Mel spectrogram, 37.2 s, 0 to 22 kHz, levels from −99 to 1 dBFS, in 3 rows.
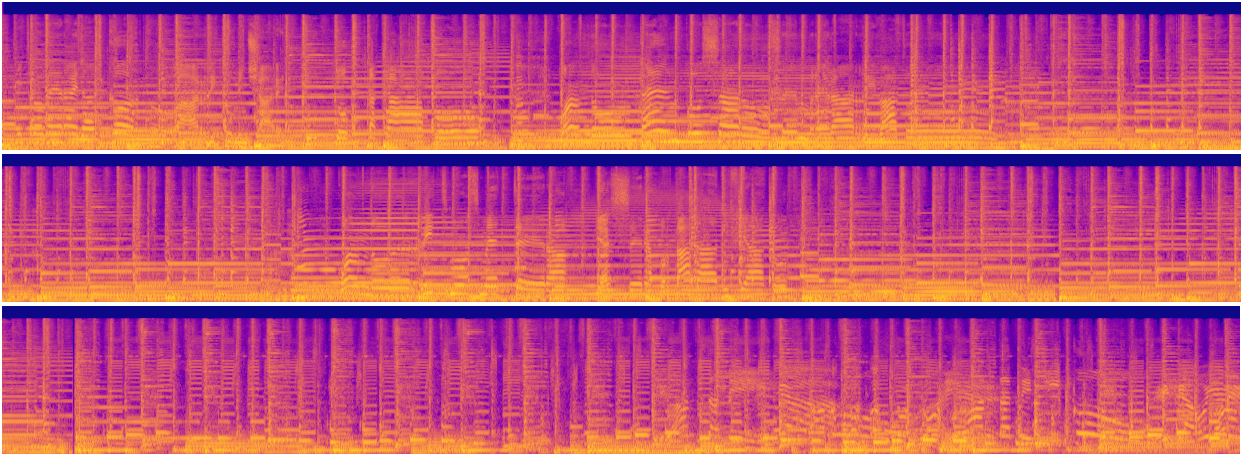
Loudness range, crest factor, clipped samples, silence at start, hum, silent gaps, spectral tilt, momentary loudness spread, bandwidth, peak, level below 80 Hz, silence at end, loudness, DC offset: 4 LU; 14 dB; under 0.1%; 0 s; none; none; -5.5 dB/octave; 5 LU; 15.5 kHz; 0 dBFS; -24 dBFS; 0 s; -15 LUFS; under 0.1%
